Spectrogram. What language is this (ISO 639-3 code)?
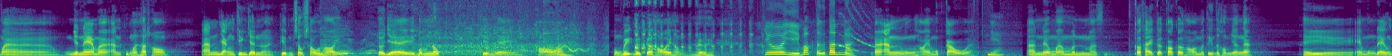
vie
